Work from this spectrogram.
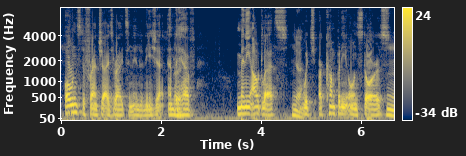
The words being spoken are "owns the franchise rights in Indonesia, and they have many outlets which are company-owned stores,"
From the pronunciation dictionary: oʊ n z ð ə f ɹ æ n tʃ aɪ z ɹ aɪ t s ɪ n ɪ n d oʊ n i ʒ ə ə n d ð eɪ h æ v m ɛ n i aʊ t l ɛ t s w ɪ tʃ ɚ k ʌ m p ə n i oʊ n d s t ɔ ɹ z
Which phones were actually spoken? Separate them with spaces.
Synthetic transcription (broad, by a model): oʊ n z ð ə f ɹ æ n tʃ aɪ z ɹ aɪ t s ɪ n ɪ n d oʊ n i ʒ ə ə n ð eɪ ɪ v m ɛ n i aʊ t l ɛ t s w ɪ tʃ ɚ k ʌ m p ə n i oʊ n s t ɔ ɹ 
